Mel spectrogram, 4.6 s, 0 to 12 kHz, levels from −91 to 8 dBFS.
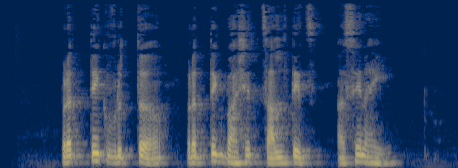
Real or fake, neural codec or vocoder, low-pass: real; none; 10.8 kHz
